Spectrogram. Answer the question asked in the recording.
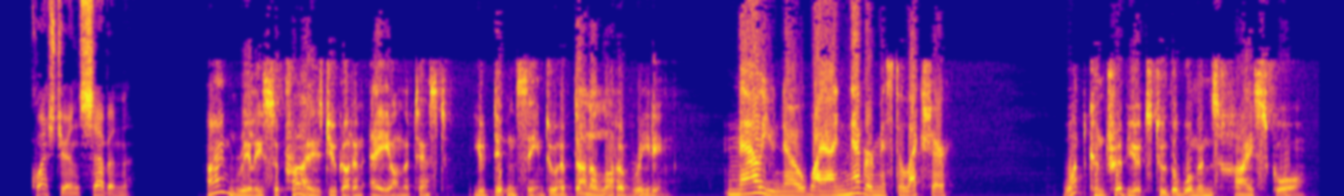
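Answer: She went to every lecture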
